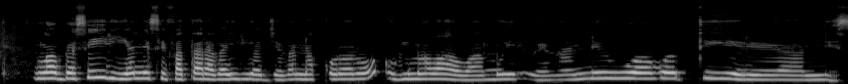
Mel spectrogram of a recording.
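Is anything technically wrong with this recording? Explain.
Yes. From 5.49 s to the end, right after "ũgima wao wa mwĩrĩ", there is a time-stretched section: the pace drops abruptly to about half speed while pitch stays put, likely from software repeating short slices to lengthen the audio. That leaves it dragging, unlike a simple slowdown, which would also lower the pitch.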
